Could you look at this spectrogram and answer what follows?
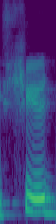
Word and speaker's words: should: On ne prononce pas le L, évidemment, on ouvre bien la bouche. You should listen to her.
